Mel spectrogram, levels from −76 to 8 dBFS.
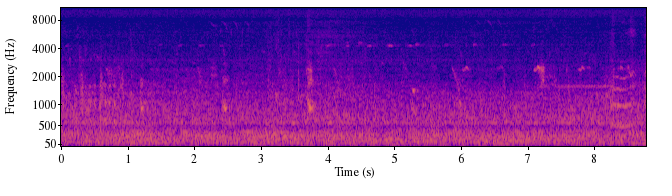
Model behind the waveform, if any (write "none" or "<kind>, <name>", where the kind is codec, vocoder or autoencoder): vocoder, Vocos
